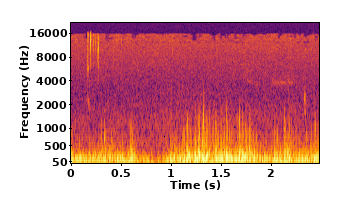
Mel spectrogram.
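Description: Wind buffeting the microphone: a loud, uneven low rumble that rises and falls in strength.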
